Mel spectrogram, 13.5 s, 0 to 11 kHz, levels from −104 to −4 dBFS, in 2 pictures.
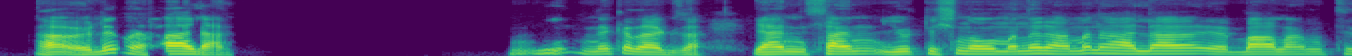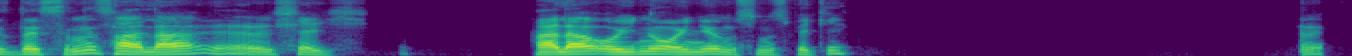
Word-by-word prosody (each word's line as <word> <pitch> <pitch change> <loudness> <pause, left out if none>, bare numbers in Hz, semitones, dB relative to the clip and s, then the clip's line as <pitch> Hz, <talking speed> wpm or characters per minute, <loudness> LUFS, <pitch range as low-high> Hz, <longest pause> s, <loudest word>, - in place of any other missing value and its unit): Ha, - - +4
öyle 130 +7 +1
mi? 210 - 0
Hâlâ. 155 -1 +5 1.4
Imm, - - -10 0.2
ııı, 225 - -8
ne 150 - -1
kadar 135 -3 +2
güzel. 115 0 -4 0.3
Yani, 140 +1 +3
sen 150 +3 +2
yurt 145 +2 -3
dışında 155 +1 -2
olmana 150 +3 +2
rağmen 170 +3 +1
hâlâ, 165 -1 +2
ııı, 140 -5 -3
bağlantıdasınız; 140 +3 -2
hâlâ, 145 0 +2
ııı 160 -7 -8
şey, 115 -6 -9 1.0
hâlâ 145 +3 +4
oyunu 145 +1 -1
oynuyor 135 +2 -2
musunuz 120 -2 -12
peki? 175 +8 -11 2.3
Eve - - -11
145 Hz, 120 wpm, -20 LUFS, 140-155 Hz, 2.3 s, Hâlâ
